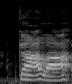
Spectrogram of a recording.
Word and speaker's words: galah: Gala rhymes with far.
